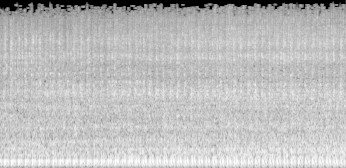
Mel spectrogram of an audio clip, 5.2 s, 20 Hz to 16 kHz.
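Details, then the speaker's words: IH Cub Cadet 149 with 14 hp Kohler K321A single: steady idle with busy metallic clatter on every beat, said to come from the PTO clutch; rattling noise. "yeah that's the pto clutch making all that noise in there"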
